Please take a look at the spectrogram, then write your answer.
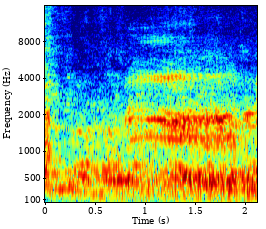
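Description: A single long, drawn-out moo from a young bull calf, close and loud, lasting the whole moment, at a cattle market.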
